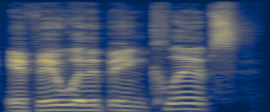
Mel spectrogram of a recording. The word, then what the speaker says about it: Clipse: If it would have been Clips, I feel like the E wouldn't have been there. Then I would have called it Clips. But yeah, I'm not going to tell these guys how their name is pronounced or how it needs to be spelled and all this other stuff. It's Clips. But yeah, you know, you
